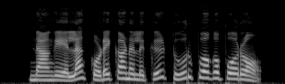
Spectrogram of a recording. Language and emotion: Tamil, happy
